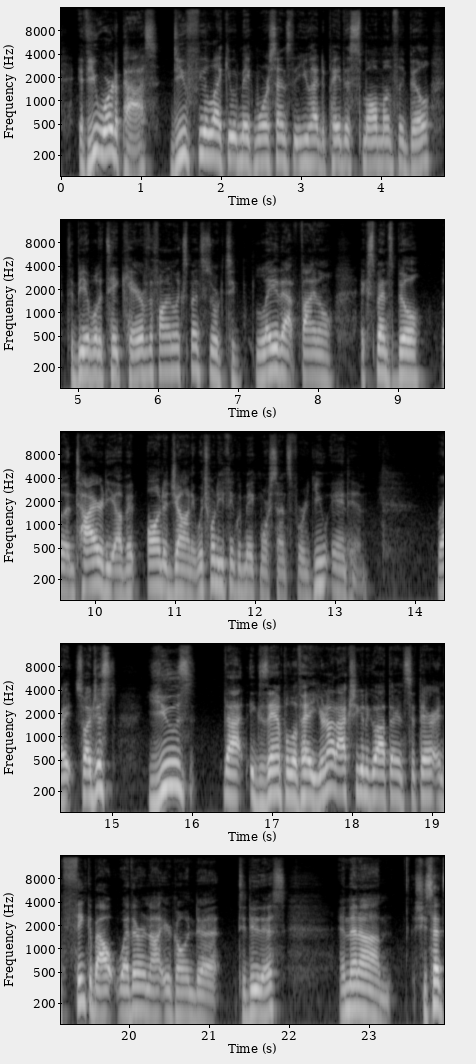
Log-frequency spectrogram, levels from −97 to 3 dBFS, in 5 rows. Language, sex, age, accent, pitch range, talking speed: English, male, 20-39, American, 150-175 Hz, 240 wpm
